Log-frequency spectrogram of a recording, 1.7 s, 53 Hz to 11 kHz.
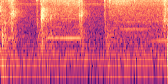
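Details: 2006 Honda Civic EX, power window check with key on: a working window motor gives a smooth, even whirr and stops cleanly, with no grinding or skipping, while the right front passenger window does not work.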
